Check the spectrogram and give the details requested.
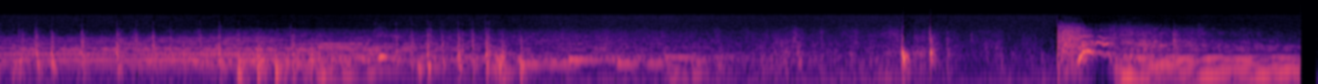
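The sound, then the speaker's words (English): A doorknob rattles in a cottage in a series of sharp metallic clicks and jiggles over a sustained, eerie musical drone, followed by a louder, lower swell of sound near the end. “What you heard was a doorknob rattling.”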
